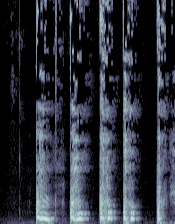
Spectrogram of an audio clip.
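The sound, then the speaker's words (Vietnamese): Five harsh, hard coughs from a person struggling to breathe, each a short loud burst separated by brief silent gasps. “Kim Tại Trung liều mạng ho khan, suýt nữa không thở nổi.”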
